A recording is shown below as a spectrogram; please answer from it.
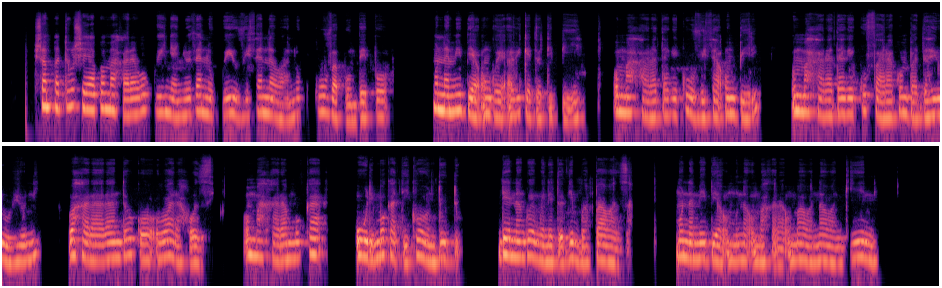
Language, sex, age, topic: Oshiwambo, female, 25-35, agriculture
